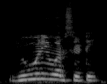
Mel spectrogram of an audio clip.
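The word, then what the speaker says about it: university: ಯುನಿವರ್ಸಿಟಿ okay for example uni ಯುನಿವರ್ಸಿಟಿ ಸರ್ ಕನ್ನಡದಲ್ಲಿ ಯು ನ ಯಾವ ರೀತಿ ಉಚ್ಚಾರ ಬರುತ್ತೆ ಯು ಅಂತ ಬರುತ್ತೆ ಯು ಓಕೆ ಇದು ನಮ್ಮ ಸ್ವರಗಳಲ್ಲಿ ಇಲ್ಲ ಎ ಅ ಇ ಉ ಅದರಲ್ಲಿ ಇಲ್ಲ ಇದು ಸೋ ಹಾಗಾಗಿ ಇಲ್ಲಿ ಆನ್ ಬರೋದಿಲ್ಲ ದಿಸ್ ಇಸ್ ಎ ಯೂನಿವರ್ಸಿಟಿ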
